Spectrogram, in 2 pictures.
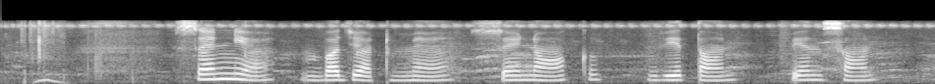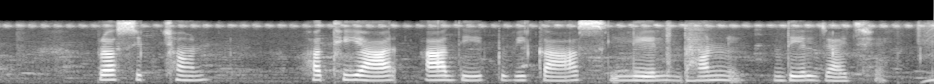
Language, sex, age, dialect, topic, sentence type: Maithili, female, 18-24, Eastern / Thethi, banking, statement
